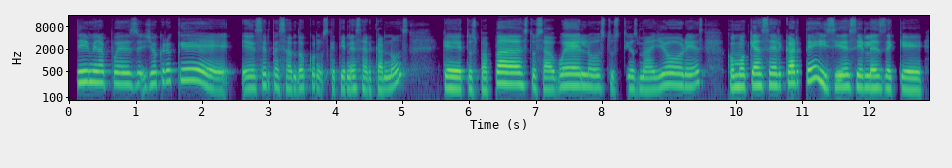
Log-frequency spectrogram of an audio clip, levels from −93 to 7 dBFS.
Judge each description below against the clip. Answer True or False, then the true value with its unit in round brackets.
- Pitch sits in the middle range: False (200 Hz)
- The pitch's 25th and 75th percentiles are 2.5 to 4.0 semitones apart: False (4.5 semitones)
